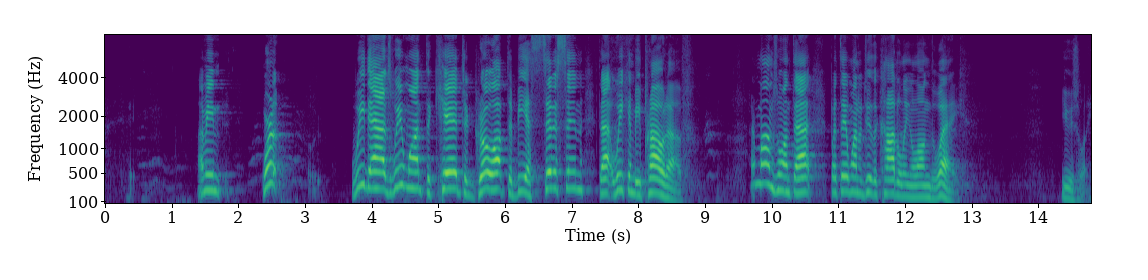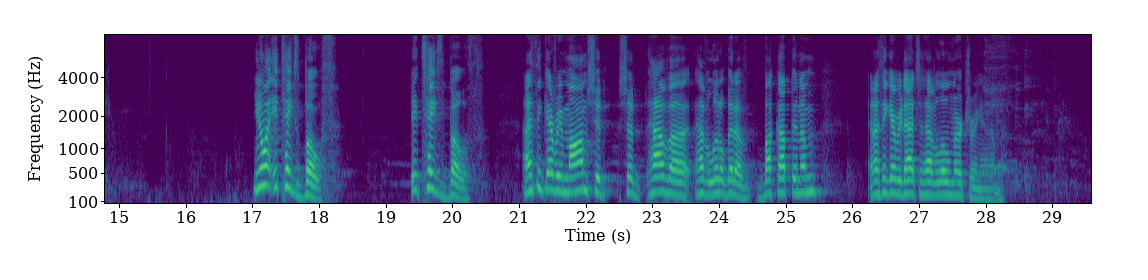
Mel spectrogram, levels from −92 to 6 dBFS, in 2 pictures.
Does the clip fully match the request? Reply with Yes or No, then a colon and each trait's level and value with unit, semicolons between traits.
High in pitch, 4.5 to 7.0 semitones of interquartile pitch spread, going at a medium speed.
Yes: high, 210 Hz; average, 5.0 semitones; average, 155 wpm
